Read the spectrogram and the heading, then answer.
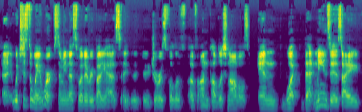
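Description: A man's voice: lowish voice, lively intonation, fairly quick, few pauses, bright, forceful tone. A man talking casually as a writer being interviewed, self-deprecating and thinking aloud as he goes. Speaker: interview guest, novelist and audio drama writer.

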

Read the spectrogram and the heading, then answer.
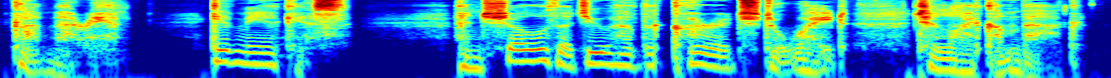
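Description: A woman voicing a determined, urgent Victorian gentleman in a storybook, with a brisk, commanding manner. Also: rumbling low, sing-song, breathy edge, no echo, clean studio sound, heavily acted. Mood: earnest, reassuring.

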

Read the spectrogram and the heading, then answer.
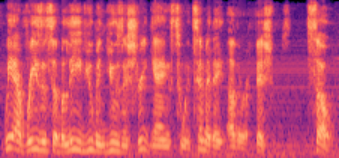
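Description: A man's voice: medium pitch, brisk, pushed and bright, husky, muffled recording. A man playing a stern, formal federal officer making accusations in an audio drama. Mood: accusing.

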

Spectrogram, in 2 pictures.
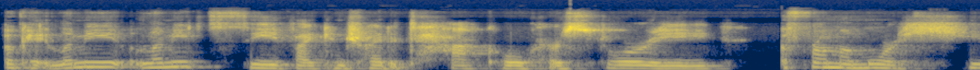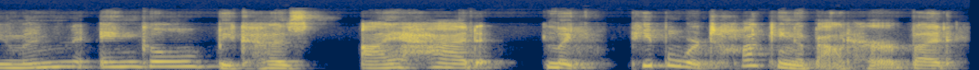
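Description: A chatty young woman, a novelist from Taiwan, answers interview questions. Her voice is soft and breathy, and she keeps circling back with "like" and "you know" and restarting her sentences. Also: mid-range voice, expressive, moderate pace, few pauses, poor audio. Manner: chatty, many fillers and restarts. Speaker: novelist guest.

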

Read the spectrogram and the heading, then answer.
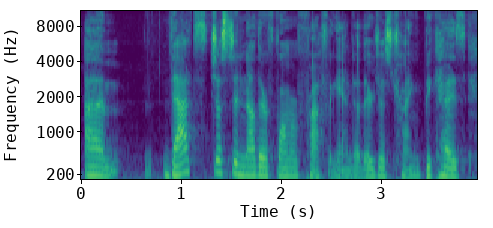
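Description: A woman's voice: low-pitched, moderate pace, vocal fry. An American woman in casual interview conversation, informal and opinionated.

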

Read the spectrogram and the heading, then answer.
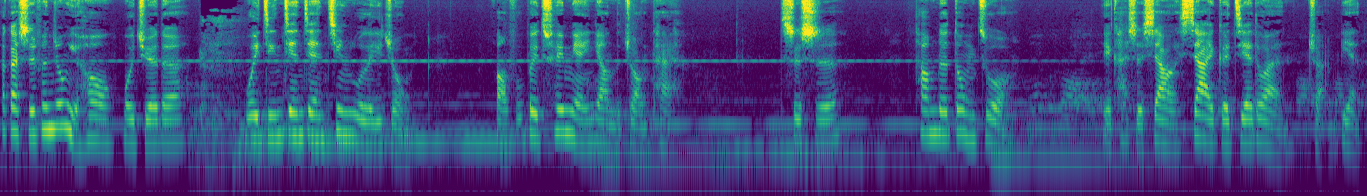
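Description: A woman narrating a scripted first-person arts review in measured, descriptive short phrases. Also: lowish voice, over music. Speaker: podcast host and reviewer.

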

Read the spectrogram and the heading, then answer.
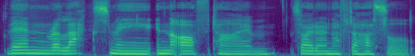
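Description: A woman's voice: lowish voice, level tone, a little slow, no echo. A woman hosting a casual conversational interview, speaking in an informal, musing way. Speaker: podcast host, interviewer.

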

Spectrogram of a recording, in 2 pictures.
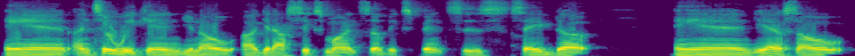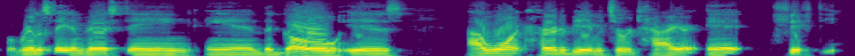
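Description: A man in his thirties speaks as a podcast guest, earnest and unhurried, pausing and filling with "uh". His voice is very low and mellow. The recording sounds slightly dull and lo-fi. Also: level tone. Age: 30s. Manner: earnest, with pauses and "uh" fillers. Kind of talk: casual interview answers.

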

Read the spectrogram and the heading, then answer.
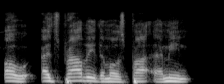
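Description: A man's voice: mid-range voice, steady tone, brisk, mellow, no room sound. A man hosting a comedy podcast, chatting and joking casually with his guest.

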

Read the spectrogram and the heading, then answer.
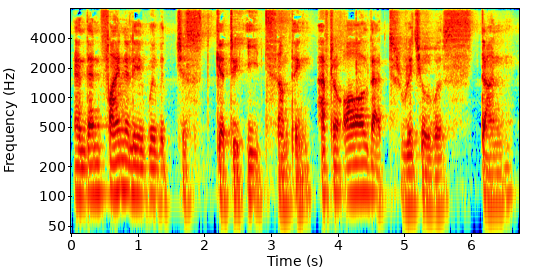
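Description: A middle-aged man from Nepal with a Nepali accent, reflecting on his life in thoughtful, halting phrases as an artist being interviewed. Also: sits low, fairly even intonation. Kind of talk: reflective personal storytelling.

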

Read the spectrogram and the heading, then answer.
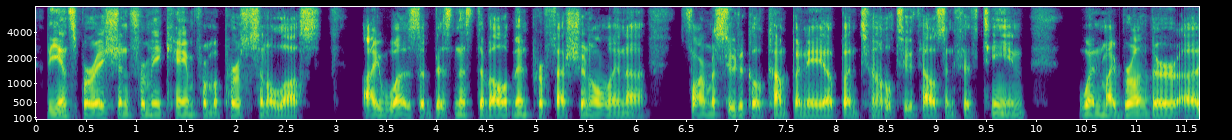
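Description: Deep-voiced older man from Brooklyn. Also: darkish tone, dry recording, studio quality. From Italy-born, raised in Brooklyn, New York. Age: 50s or older. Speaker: interview guest, biotech founder and CEO. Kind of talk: measured interview answers.

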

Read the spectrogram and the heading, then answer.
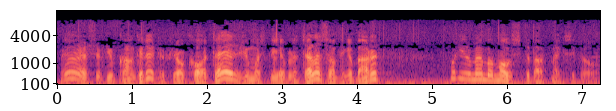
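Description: An actor playing a curious, half-amused tavern bystander in a probing 1940s radio style. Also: male voice, medium pitch, wildly swooping pitch, fairly quick. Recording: muffled, noisy 1940s radio recording.

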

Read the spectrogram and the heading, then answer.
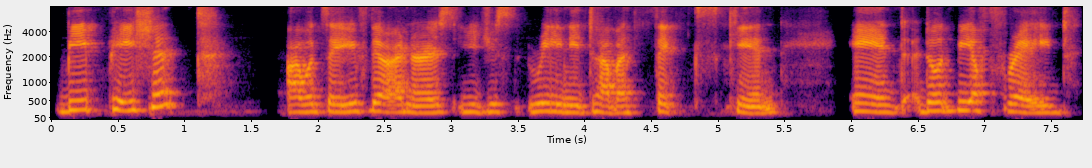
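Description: A woman with a Filipino accent talks in an interview about her work as a nurse. Her tone is bright and clear, and she speaks earnestly and often restarts her sentences. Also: medium pitch, steady tone, unhurried, low-quality recording. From Philippines. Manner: earnest, with frequent restarts and laughs. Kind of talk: casual interview.

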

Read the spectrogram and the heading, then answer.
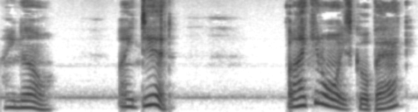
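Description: A man's voice: sits high, very animated, slow pace, dark tone, breathy edge, pitched above the performer's own voice, full character voice. A man voicing a guarded young woman, a grown daughter and sailor, with a clipped, reluctant manner in an audio drama.

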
